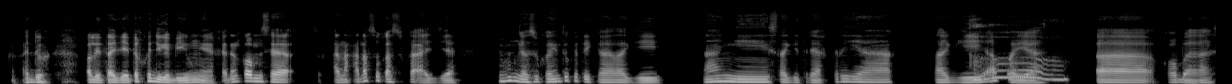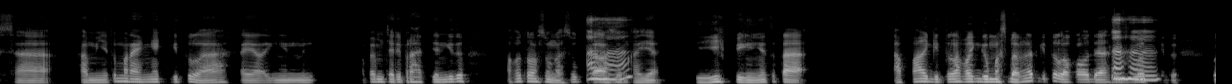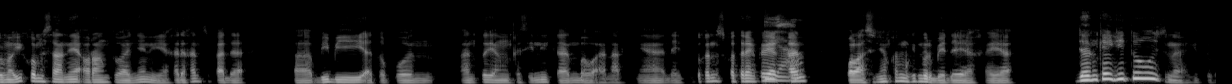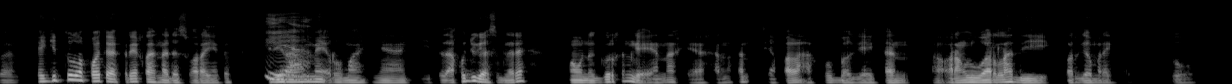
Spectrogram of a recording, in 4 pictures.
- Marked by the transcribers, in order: distorted speech; tapping
- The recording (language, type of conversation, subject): Indonesian, advice, Mengapa saya sulit rileks meski sedang berada di rumah?
- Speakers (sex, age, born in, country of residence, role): female, 20-24, Indonesia, Indonesia, advisor; male, 25-29, Indonesia, Indonesia, user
